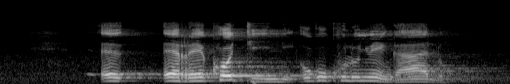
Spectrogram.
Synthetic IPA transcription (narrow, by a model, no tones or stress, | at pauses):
ɛrɛkʰod̥ʱiniʔok̬ukʰuluɲwɛŋaːlɔ̰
